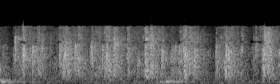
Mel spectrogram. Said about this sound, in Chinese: 来，再给他热烈掌声鼓励一下。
